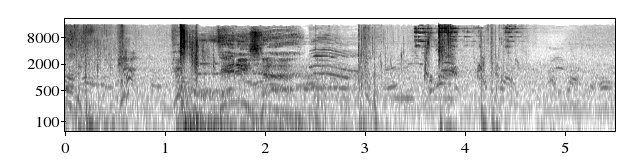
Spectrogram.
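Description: Punches and kicks land with sharp, heavy thuds.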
